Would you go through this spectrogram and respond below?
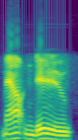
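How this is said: It is said in a Southern American accent. The speaker calls it right. "I always have to do Mountain Dew in more of a Southern accent"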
